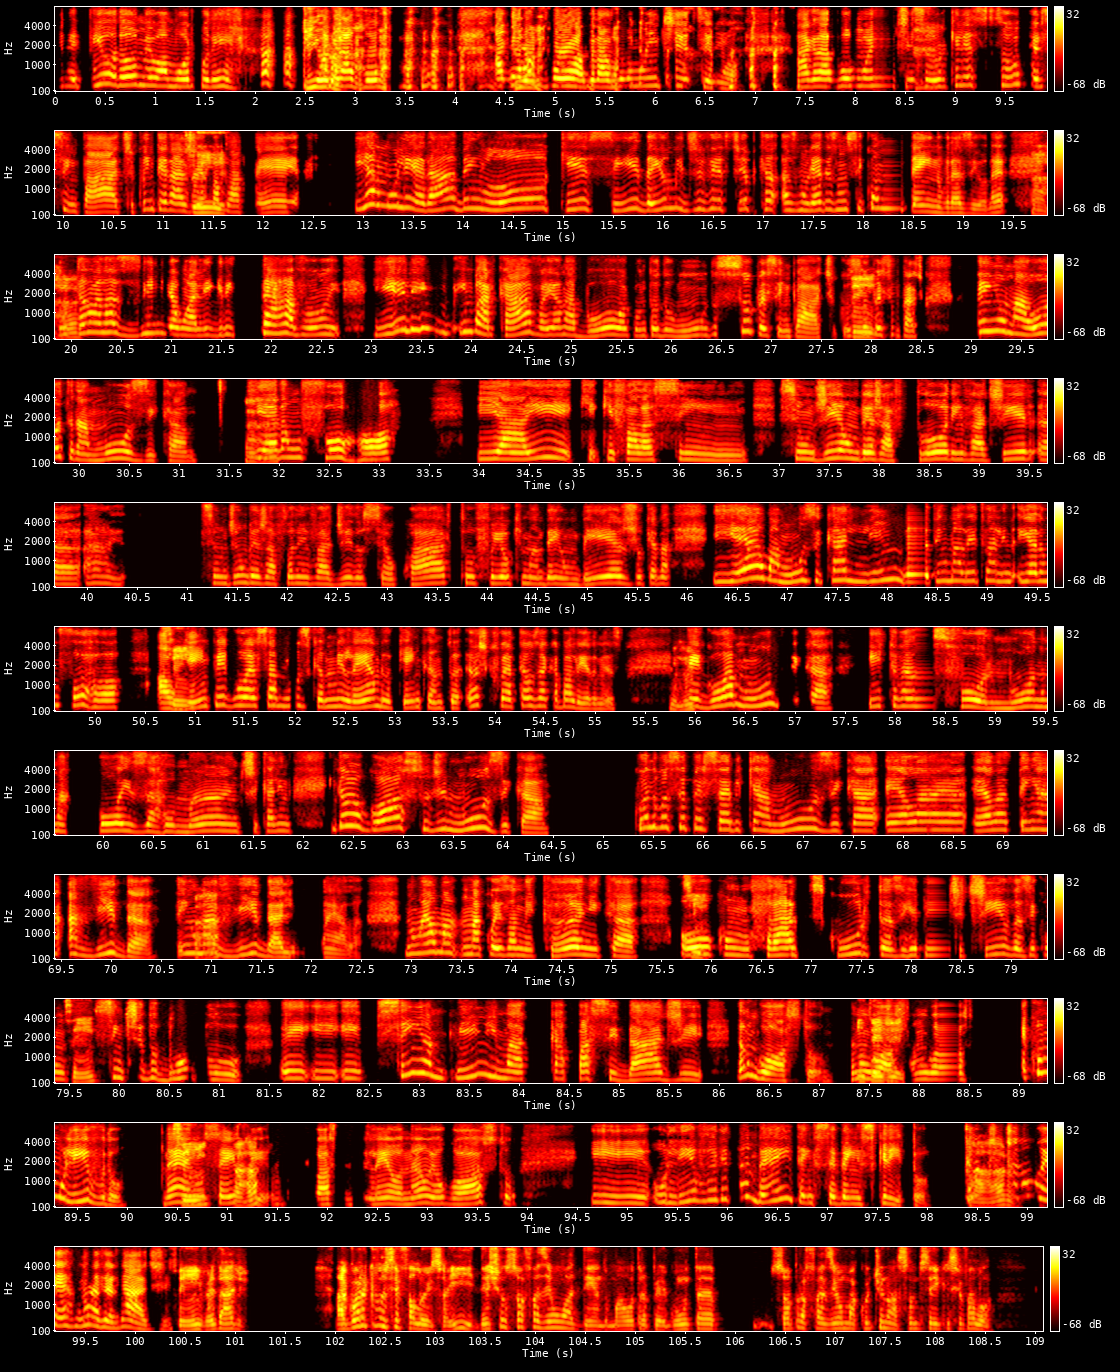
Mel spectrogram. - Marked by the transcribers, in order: laugh; laughing while speaking: "Piorou. Piorou"; laugh; laugh
- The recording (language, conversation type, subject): Portuguese, podcast, Como a música influencia seu humor diário?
